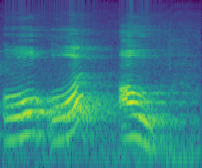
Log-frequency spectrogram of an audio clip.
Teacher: तो ओ का तात्पर्य है ओ और औ, अर्थात कंठ ओष्ठ है, कंठ ओष्ठ से बोला जाएगा ओ और औ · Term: कंठोष्ठ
